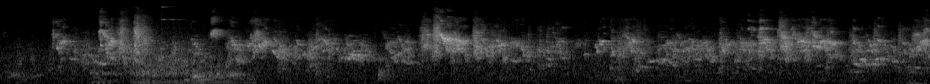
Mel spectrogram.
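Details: A budgerigar flock kept in an aviary, its busy high chatter rising and falling in bursts of chirps and warbles, somewhat quieter and more distant.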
